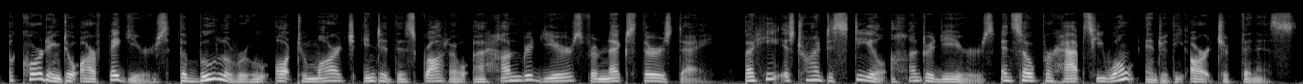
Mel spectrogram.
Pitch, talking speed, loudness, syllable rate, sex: 145 Hz, 170 wpm, -20 LUFS, 4.2 syllables/s, female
